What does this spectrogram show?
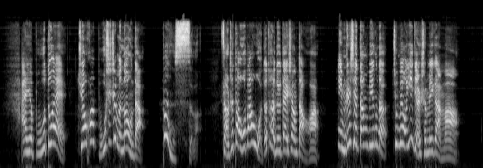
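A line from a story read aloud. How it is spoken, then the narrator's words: Loud rude shouting girl. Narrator (Chinese): 一个好像什么造型师的女孩子，声音大大的吆喝着这些兵痞子，很不客气地喊着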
